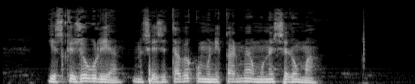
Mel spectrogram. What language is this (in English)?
Catalan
